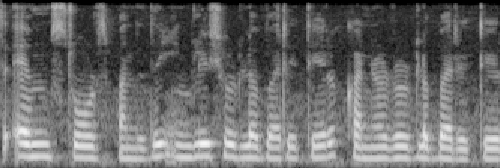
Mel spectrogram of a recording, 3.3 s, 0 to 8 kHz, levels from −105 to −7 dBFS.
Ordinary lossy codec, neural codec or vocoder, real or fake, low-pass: none; none; real; 7.2 kHz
